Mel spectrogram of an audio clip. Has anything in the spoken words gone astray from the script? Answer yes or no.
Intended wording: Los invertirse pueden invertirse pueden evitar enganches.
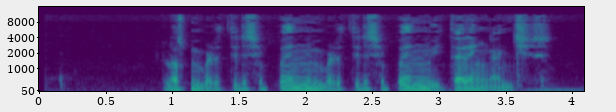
no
